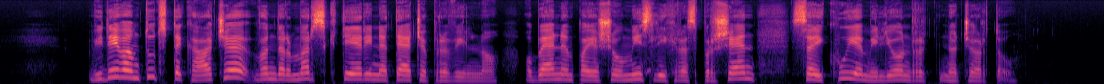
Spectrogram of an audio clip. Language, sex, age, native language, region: Slovenian, female, 50-59, Slovenian, Posavska region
